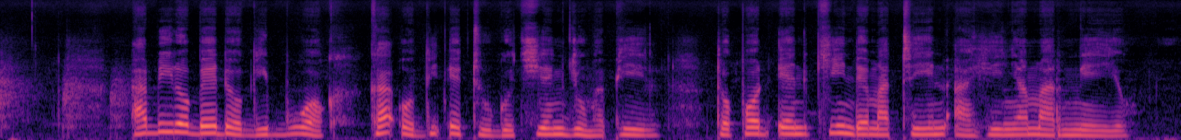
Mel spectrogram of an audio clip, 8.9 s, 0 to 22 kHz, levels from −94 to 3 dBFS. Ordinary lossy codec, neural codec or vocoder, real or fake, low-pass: none; codec, 44.1 kHz, 7.8 kbps, Pupu-Codec; fake; none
